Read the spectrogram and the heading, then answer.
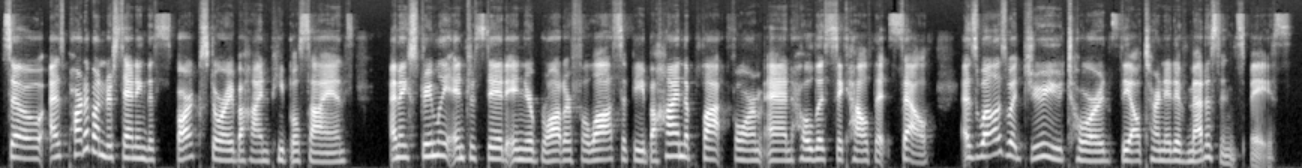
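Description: A woman hosting an interview, asking prepared questions in a measured, polite way. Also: on the low side, fairly bright tone, clean tone, no room sound, clean studio sound. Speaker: podcast host interviewer.

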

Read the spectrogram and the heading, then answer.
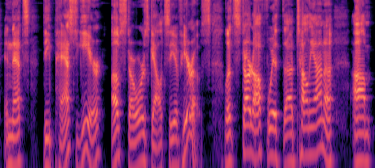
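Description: A man hosting a casual podcast interview, talking in a halting way and rephrasing his questions as he goes. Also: medium pitch, a bit bright. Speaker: podcast host.

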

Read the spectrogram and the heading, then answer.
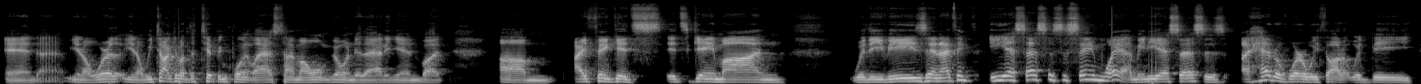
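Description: A man's voice: medium pitch, normal speed, sharp tone. A man speaking as a podcast co-host, giving casual, opinionated market commentary in an emphatic way. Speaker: podcast co-host and industry analyst.

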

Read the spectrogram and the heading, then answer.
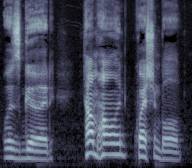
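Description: A man with a fairly high voice talks films in loose, animated conversation. He fills his sentences with "like" and restarts. His pitch leaps up when he gets excited. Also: moderate pace. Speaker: podcast co-host. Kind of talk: casual chat about films.

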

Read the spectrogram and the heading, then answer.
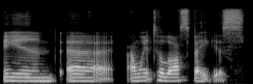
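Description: Gravelly-voiced man in his forties. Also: fairly high pitch, monotone, slow pace, darkish tone. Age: 40s. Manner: frank, earnest, quotes own past thoughts. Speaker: podcast guest. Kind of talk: conversational storytelling.

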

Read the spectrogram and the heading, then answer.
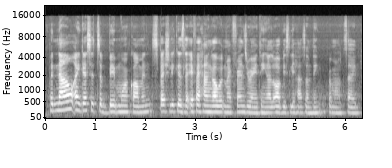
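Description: A young woman hosting her own podcast, chatting casually and rambling with lots of fillers. Her voice is soft and soothing, a little raspier than usual this morning. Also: fairly low pitch, little pitch movement, quick pace, slight background noise. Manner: rambling, filler-heavy, self-deprecating. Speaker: podcast host. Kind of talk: casual solo podcast chat.

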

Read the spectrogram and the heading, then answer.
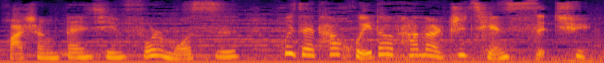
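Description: A woman's voice: fairly high pitch, lively intonation, a little fast. A woman reading dramatic scripted narration for a radio play. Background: music.

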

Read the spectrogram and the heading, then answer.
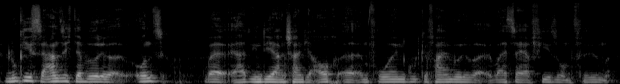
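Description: A man's voice: medium pitch, steady tone, fast, dark tone. A young man co-hosting a casual podcast, rambling with many fillers and restarts. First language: German. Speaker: podcast co-host. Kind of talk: casual chat.

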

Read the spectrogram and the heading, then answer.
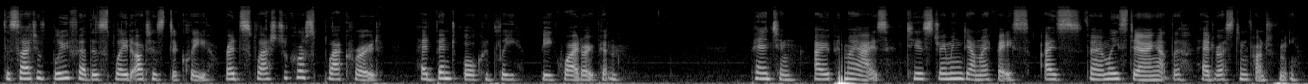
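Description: Teenage female student writer, higher-pitched, dramatic first-person narrative reading. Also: steady tone, moderate pace, darkish tone.

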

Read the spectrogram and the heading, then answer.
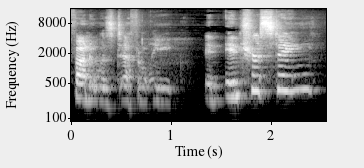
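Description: High-voiced woman in a roomy space. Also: very animated, a little fast, a bit bright. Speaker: podcast co-host. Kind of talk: casual film discussion. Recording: roomy echo.

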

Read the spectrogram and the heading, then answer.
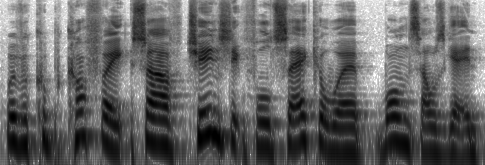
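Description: A man's voice: sits high, a little fast, fairly bright tone. A man co-hosting a podcast, laid-back and colloquial, stumbling over the starts of his sentences. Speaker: podcast co-host. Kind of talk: casual chat.

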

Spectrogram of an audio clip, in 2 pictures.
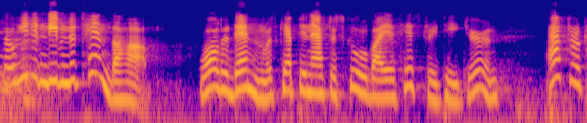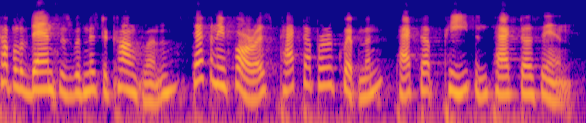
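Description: An actress playing a wry, deadpan schoolteacher in a 1940s radio comedy. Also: female voice, mid-range voice, fairly quick, close to an everyday voice. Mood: dry storytelling. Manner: deadpan, wisecracking. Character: wry, sardonic female high school English teacher, adult. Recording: old radio broadcast, muffled, long reverb.

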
